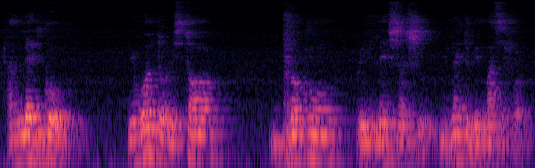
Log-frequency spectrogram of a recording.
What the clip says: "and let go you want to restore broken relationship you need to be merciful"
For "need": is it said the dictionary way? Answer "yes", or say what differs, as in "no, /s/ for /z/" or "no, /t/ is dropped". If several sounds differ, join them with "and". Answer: no, /l/ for /n/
